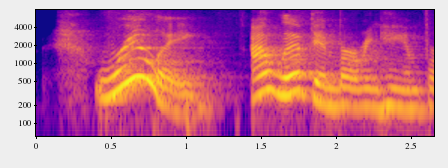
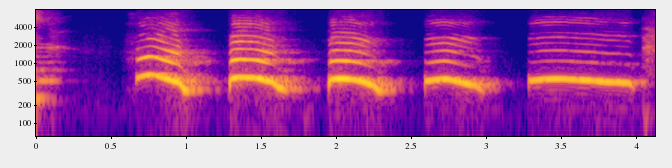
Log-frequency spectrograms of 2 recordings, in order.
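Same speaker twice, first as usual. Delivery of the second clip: high, whimpering hums like a pleading pup; imitated dog whine; much slower than usual. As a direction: whine like a big dog begging to play. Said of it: "He goes".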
